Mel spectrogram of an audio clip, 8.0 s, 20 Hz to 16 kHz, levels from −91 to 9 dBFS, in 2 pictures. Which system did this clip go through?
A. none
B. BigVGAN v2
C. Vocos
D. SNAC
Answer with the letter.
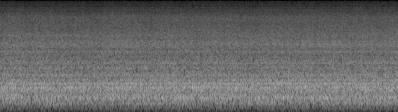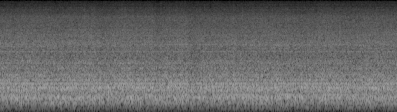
B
